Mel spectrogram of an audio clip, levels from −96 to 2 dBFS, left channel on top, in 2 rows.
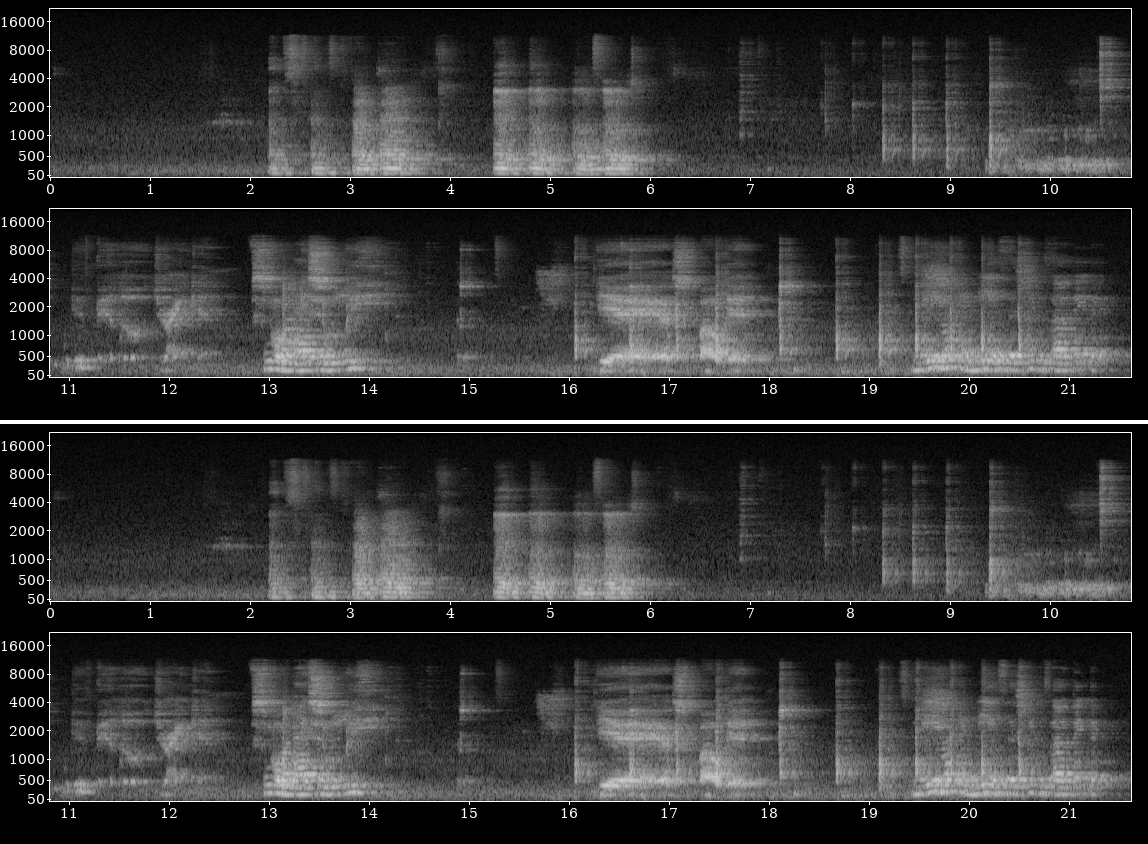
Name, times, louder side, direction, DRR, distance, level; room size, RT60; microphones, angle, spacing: voice 1, 2.2-2.8 3.0-3.6 4.4-5.8, left 1 dB, 30° left, -4 dB, 6.9 m, -28 dB
voice 2, 9.6-10.6 11.0-12.4 12.8-14.1 15.7-15.9 16.3-17.8 18.7-18.8 19.5-19.7, right 1 dB, 5° left, 1 dB, 1.0 m, -29 dB
voice 3, 12.9-14.0 19.4-21.3, equal, 30° right, -5 dB, 3.9 m, -27 dB
15.5 x 14.5 x 4.6 m, 1.0 s
head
